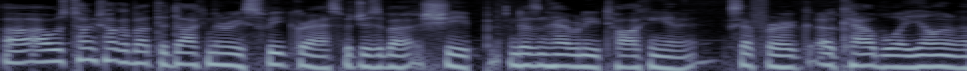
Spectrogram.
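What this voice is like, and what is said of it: Usual voice. Nothing is said of it.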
